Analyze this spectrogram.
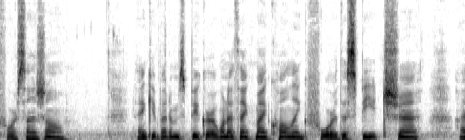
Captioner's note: speaking French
